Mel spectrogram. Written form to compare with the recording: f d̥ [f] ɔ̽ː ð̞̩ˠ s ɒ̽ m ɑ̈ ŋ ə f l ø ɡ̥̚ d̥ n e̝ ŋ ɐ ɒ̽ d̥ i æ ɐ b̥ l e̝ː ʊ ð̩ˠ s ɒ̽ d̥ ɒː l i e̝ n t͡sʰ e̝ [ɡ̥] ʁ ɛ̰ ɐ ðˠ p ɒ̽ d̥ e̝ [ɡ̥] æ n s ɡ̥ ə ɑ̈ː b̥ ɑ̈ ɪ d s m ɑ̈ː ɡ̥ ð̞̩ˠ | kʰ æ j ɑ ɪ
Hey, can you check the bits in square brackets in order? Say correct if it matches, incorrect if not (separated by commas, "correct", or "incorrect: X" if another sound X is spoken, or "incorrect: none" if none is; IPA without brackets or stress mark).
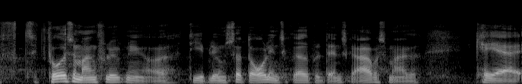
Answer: correct, correct, incorrect: d̥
